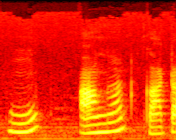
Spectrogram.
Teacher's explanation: अंग को अनुनासिक कहते हैं। इसका उच्चारण नाक और गले दोनों से होता है। इसका मात्रा चंद्रबिंदु होता है, जैसे ऊँ, आंगन, कांटा आदि।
